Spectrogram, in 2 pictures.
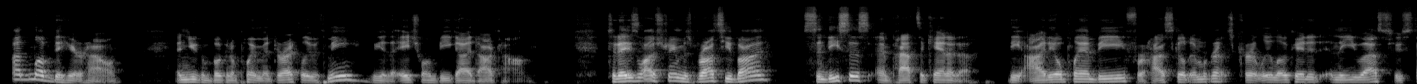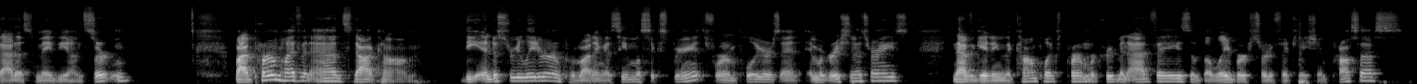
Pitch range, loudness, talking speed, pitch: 105-160 Hz, -25 LUFS, 160 wpm, 130 Hz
